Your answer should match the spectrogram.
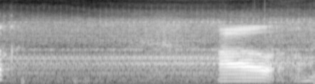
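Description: Steady electric hum of a homemade coal stove's small blower fan motor running. Near the end a man's voice cuts in with a long drawn-out vowel, louder than the hum.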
